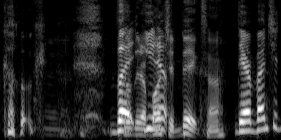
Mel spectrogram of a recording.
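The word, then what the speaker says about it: Koch: brothers Coke is that how you say yeah but they're they're but it's pronounced Coke but they're a bunch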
